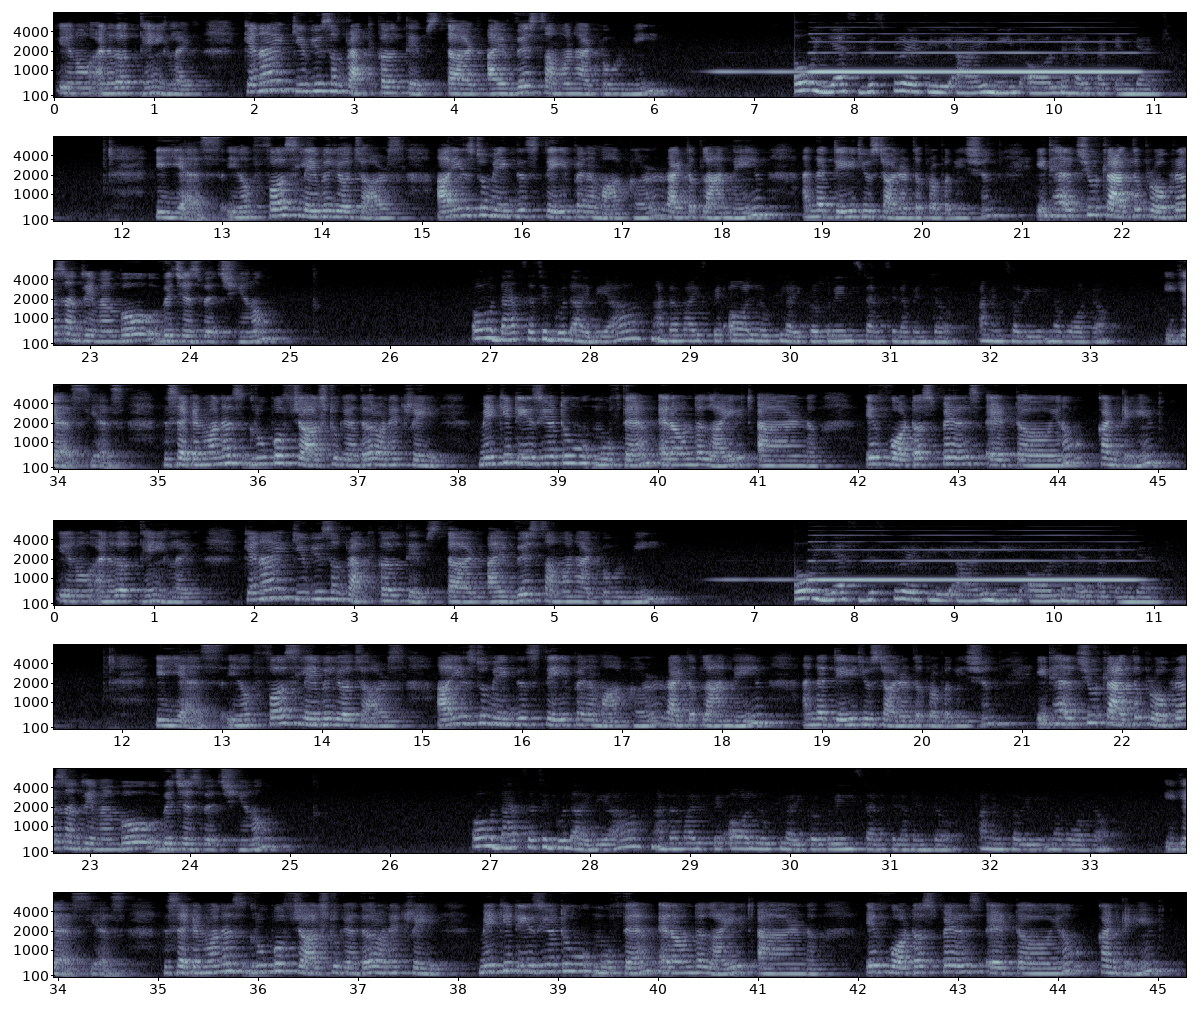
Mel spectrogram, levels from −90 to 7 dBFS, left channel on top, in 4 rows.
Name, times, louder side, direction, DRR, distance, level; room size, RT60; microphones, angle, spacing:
voice 1, 0.0-6.1 11.9-24.9 33.7-37.9 38.2-45.0, left 2 dB, 25° left, 3.2 m, -31 dB
Wind instrument woodwind instrument, 6.6-10.9, left 5 dB, 20° right, 1.8 m, -26 dB
voice 2, 7.4-11.1 26.8-33.2, left 2 dB, 70° left, 1.3 m, -31 dB
28.0 x 20.0 x 2.2 m
head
